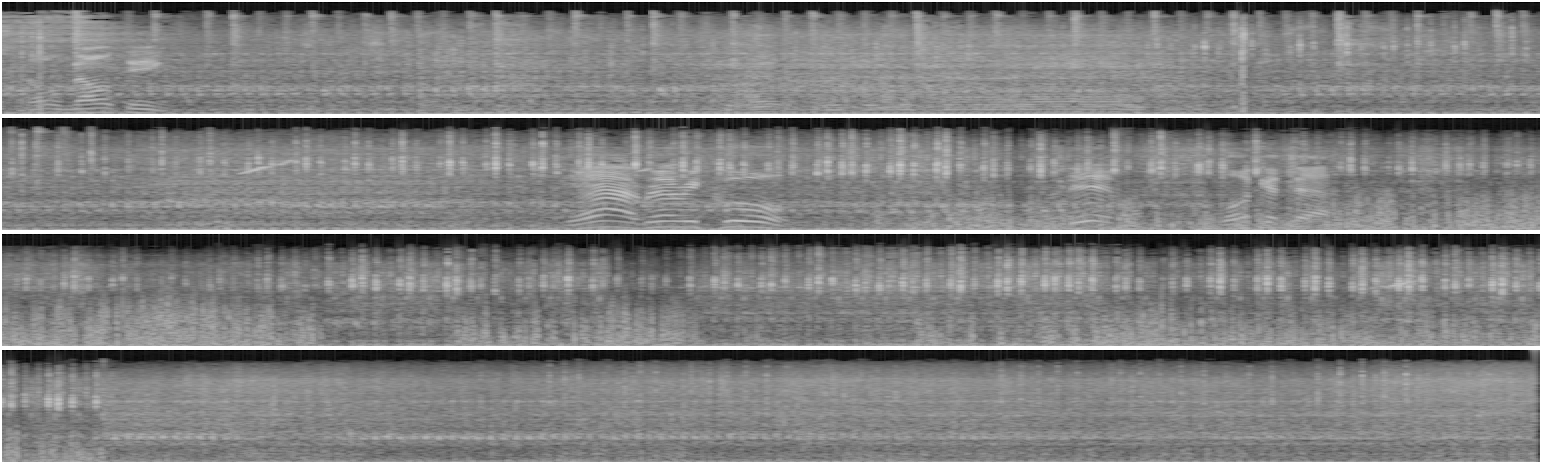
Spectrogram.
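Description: Motorcycle engine running steadily while riding, with wind noise over the microphone. The level drops a little about three-quarters of the way through.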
